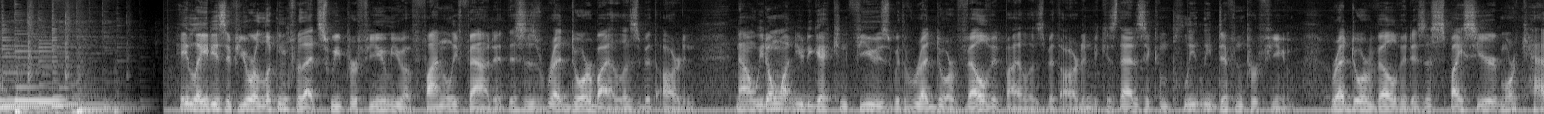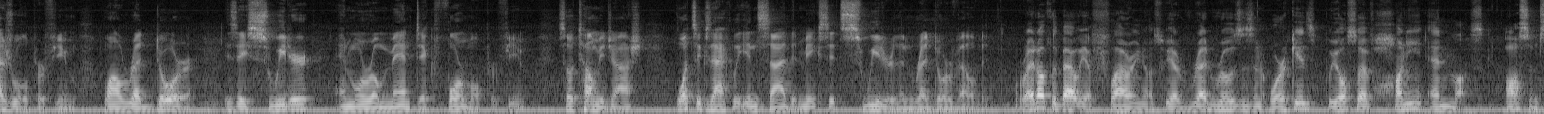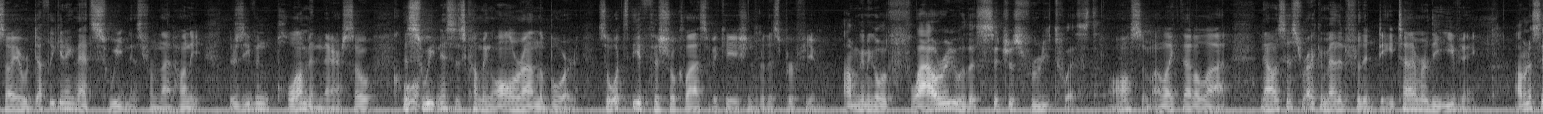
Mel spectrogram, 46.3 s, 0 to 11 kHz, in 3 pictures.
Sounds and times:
Speech: 1.8s - 46.3s.

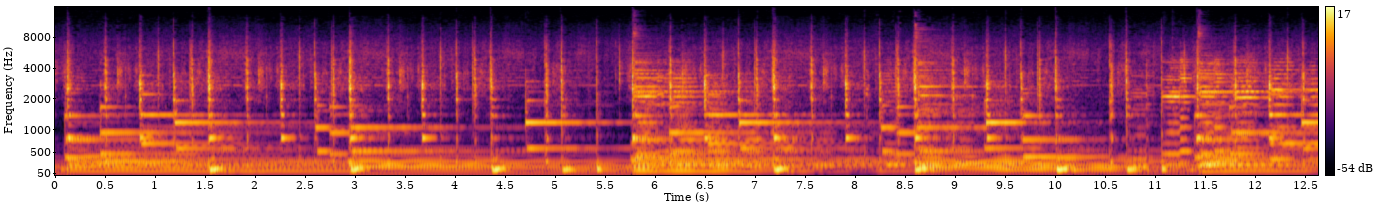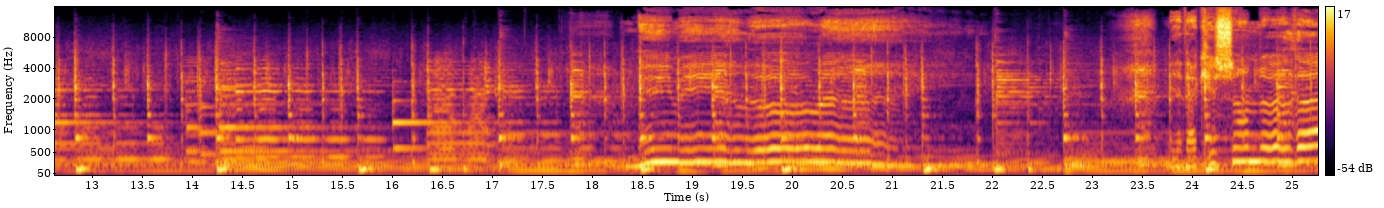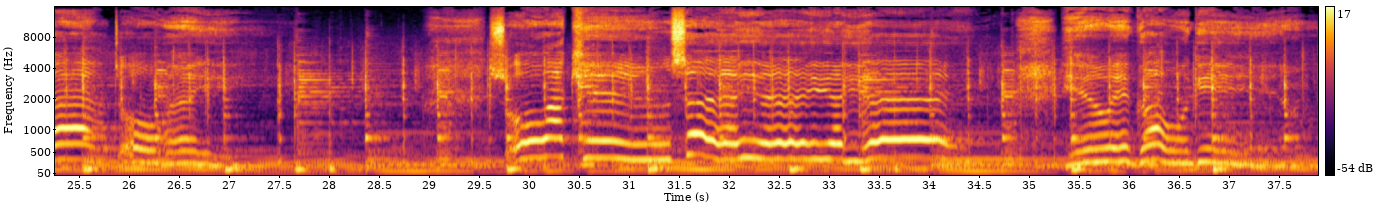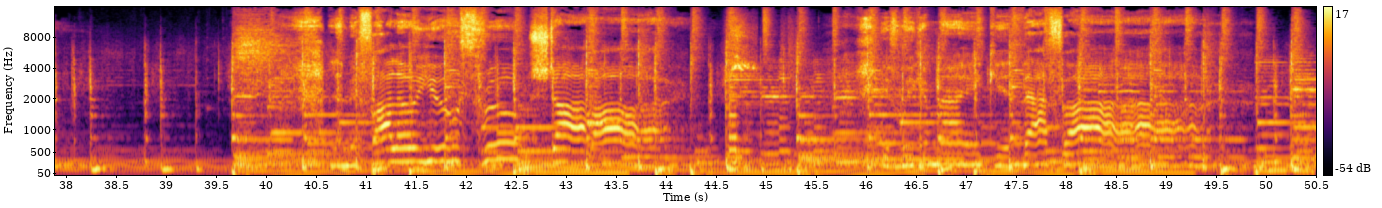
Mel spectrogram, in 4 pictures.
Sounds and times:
Music: 0.0s - 50.5s.

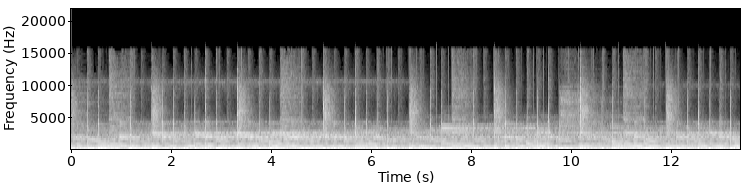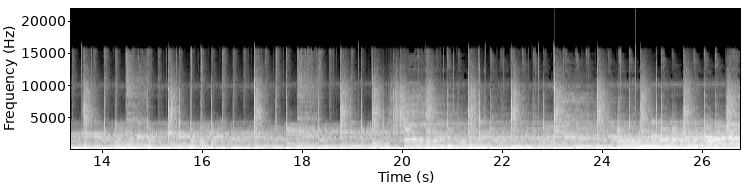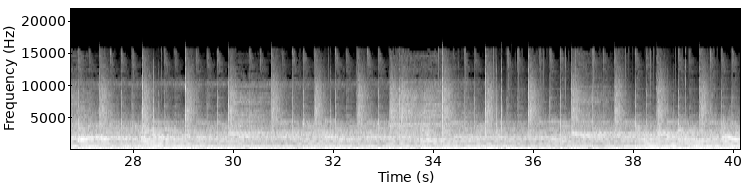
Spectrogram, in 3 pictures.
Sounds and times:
Music: 0.0s - 40.1s.

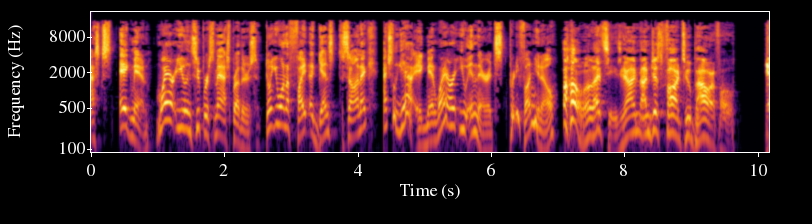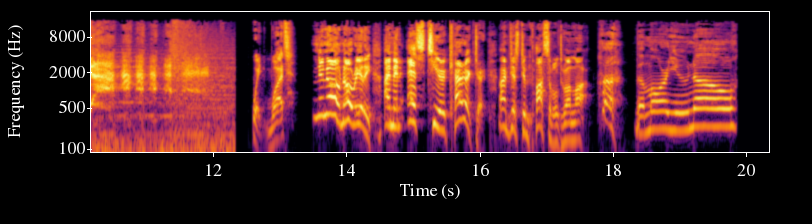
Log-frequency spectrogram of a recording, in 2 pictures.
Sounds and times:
Speech: 0.0s - 9.7s, 12.6s - 19.9s.

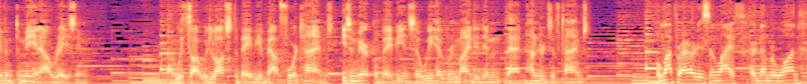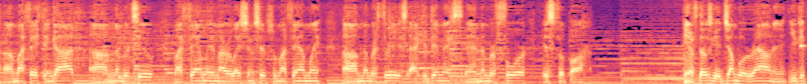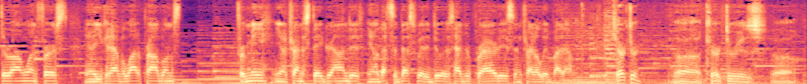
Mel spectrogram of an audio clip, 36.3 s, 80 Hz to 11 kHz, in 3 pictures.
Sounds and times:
Male speech, man speaking: 0.0s - 1.4s, 2.5s - 8.9s, 9.9s - 21.0s, 22.4s - 27.0s, 27.8s - 36.3s
Music: 0.0s - 36.3s.

